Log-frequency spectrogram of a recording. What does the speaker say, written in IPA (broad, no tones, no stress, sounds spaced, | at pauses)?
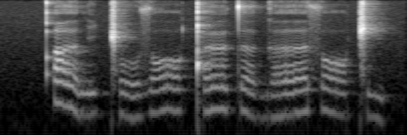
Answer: qʼ ɜ l i ǁ o z ɔː ǃ œ t ɜ ɡ ɜː s ɔː ǁ i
